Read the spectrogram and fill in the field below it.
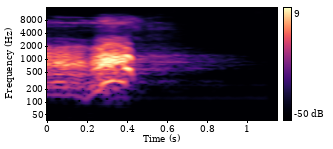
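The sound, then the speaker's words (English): A person's voice briefly imitates a dog's growl, a loud, rough snarl that swells for about half a second and then trails off into a fading tail. “You can't be growling all the time.”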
